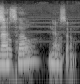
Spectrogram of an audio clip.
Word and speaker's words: Nassau: a cruise to the Bahamas and you're in Nassau, right? Am I saying it correctly? You should see the uh Pirates of Nassau Museum. Oh, so Nasso.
